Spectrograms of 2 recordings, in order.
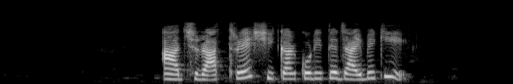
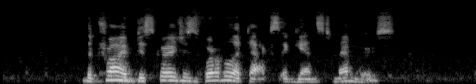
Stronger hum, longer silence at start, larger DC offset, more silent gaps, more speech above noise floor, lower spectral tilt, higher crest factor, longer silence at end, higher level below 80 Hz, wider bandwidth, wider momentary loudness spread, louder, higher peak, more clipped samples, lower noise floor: neither; first, 1.6 s vs 0.85 s; neither; neither; first, 64 dB vs 41 dB; second, -2.5 dB/octave vs -5.5 dB/octave; about the same, 20 dB vs 18 dB; first, 1.05 s vs 0.85 s; second, -72 dBFS vs -58 dBFS; second, 7.6 kHz vs 12 kHz; second, 6 LU vs 12 LU; about the same, -18 LUFS vs -20 LUFS; about the same, -2 dBFS vs -4 dBFS; neither; first, -82 dBFS vs -60 dBFS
